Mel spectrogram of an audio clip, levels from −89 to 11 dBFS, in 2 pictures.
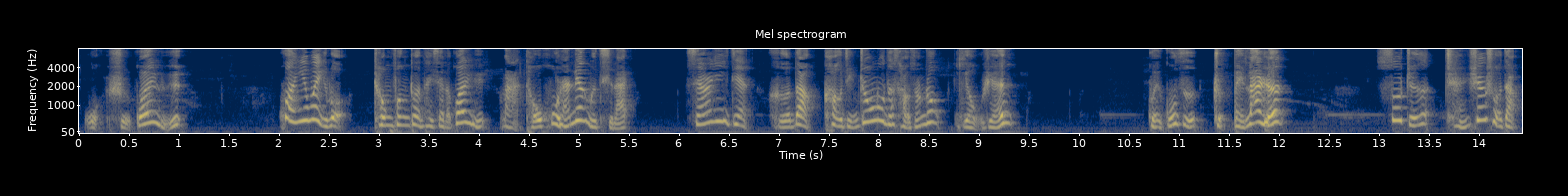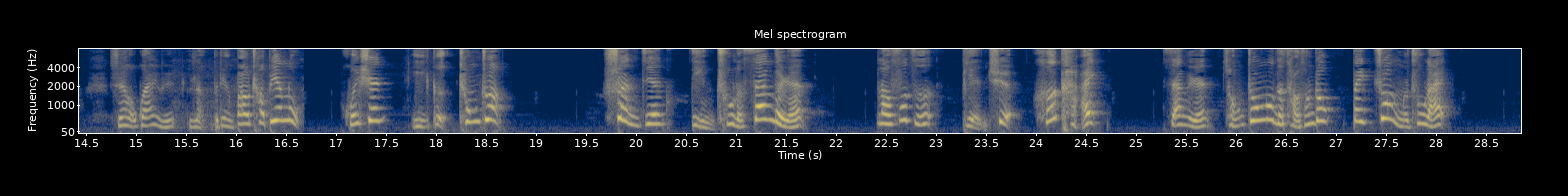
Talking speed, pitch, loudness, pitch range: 210 characters per minute, 335 Hz, -17 LUFS, 280-435 Hz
